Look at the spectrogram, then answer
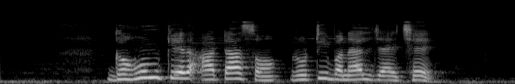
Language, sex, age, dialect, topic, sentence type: Maithili, female, 41-45, Bajjika, agriculture, statement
